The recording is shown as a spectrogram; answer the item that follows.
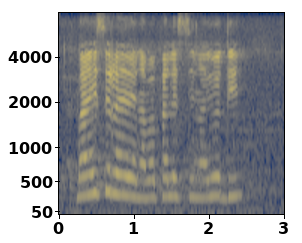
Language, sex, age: Venda, female, 28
